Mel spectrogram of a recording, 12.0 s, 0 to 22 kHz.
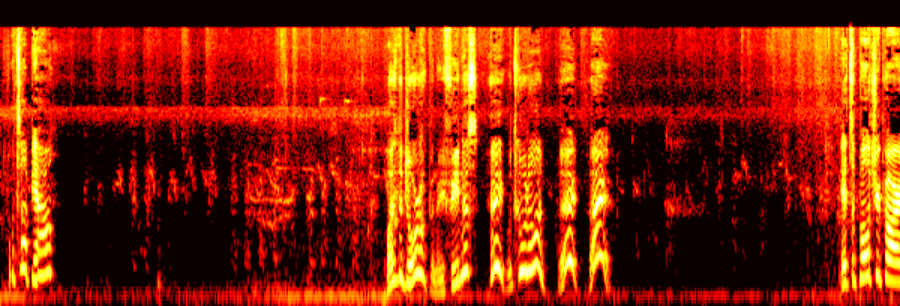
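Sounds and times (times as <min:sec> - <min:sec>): hens clucking: 0:00.0 - 0:12.0.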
